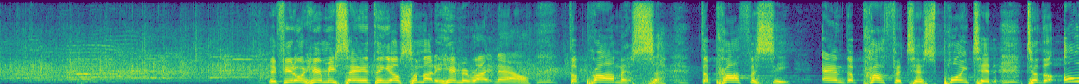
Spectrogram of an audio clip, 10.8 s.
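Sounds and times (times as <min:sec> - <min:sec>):
audience clapping hands: 0:00.0 - 0:06.9
speech: 0:02.7 - 0:10.7.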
